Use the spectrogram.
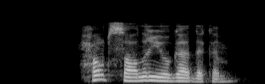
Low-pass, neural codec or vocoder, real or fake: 7.2 kHz; vocoder, 22.05 kHz, 80 mel bands, HiFi-GAN; fake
